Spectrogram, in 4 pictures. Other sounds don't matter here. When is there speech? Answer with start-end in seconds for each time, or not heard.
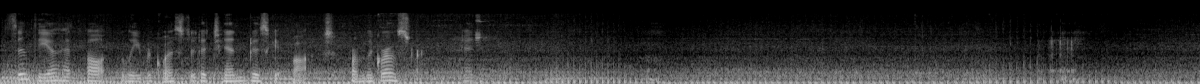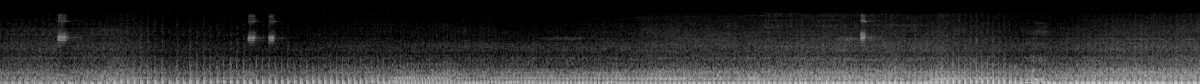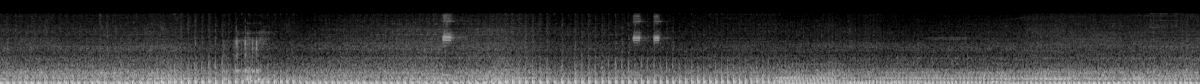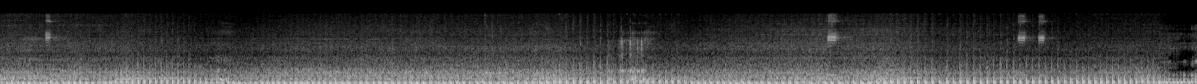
0.1-4.8.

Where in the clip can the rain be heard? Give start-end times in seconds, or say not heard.
not heard.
